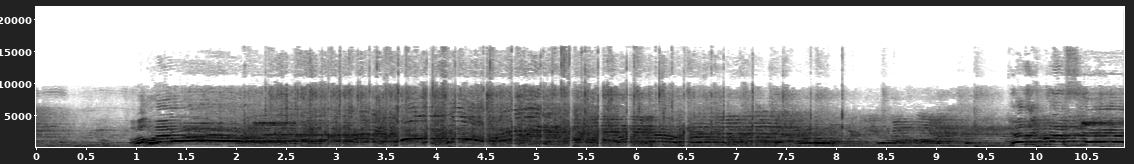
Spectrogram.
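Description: A crowd of spectators cheers and shouts loudly in a large echoing gym.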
